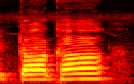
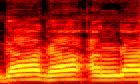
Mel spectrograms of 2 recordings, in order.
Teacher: जैसे का खा आपका अघोष है, लेकिन गा घा अंगा सघोष है।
